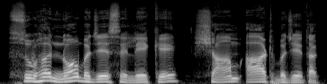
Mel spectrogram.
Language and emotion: Urdu, neutral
